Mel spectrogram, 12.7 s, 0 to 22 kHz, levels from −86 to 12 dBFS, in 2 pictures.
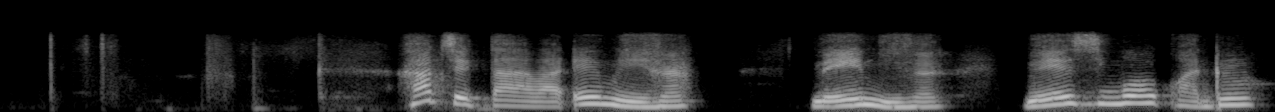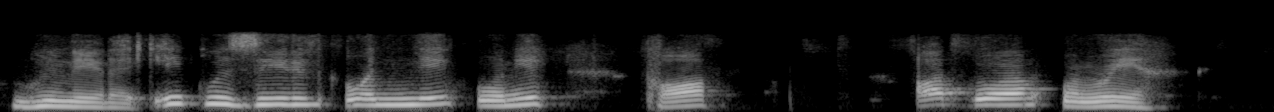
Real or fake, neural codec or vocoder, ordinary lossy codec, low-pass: fake; codec, 16 kHz, 0.5 kbps, X-Codec, HuBERT features, trained on general audio; Opus, 32 kbps; 7.2 kHz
